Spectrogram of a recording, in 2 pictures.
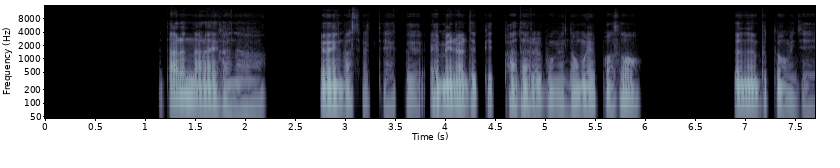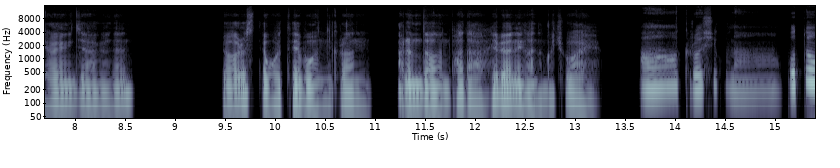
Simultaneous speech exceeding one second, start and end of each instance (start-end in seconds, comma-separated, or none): none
